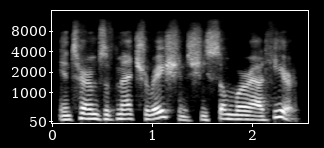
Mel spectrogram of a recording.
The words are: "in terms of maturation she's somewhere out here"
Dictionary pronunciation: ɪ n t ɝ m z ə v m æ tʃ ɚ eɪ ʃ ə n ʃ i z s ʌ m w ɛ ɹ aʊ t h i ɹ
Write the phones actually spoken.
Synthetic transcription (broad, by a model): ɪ n t ɝ m z ə v m æ tʃ ɚ eɪ ʃ ə n ʃ i z s ʌ m w ɛ ɹ aʊ t h i ɹ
